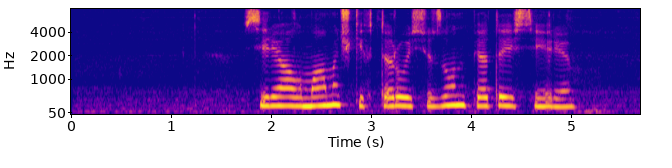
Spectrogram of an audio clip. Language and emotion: Russian, neutral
